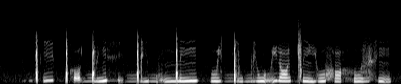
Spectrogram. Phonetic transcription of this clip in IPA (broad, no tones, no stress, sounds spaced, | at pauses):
ǃʼ i ǃʰ ɔ̰ ɡ͡ǃ ĩ h ḭ ɡ͡ǃ i b ṵ ŋ͡ǃ ĩ | u j ɡ͡ǃ u b i w ṵ j ɾ ɔ̃ ǀ ĩ j u x ɔ̃ h u z x ĩ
